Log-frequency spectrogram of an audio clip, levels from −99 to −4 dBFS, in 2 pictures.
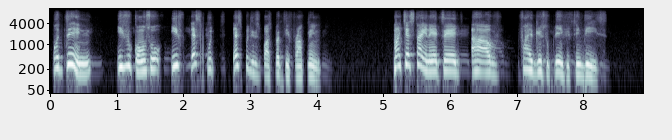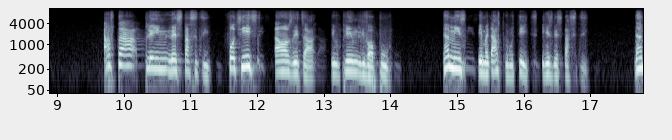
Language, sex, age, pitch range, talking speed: English, male, 30-49, 145-195 Hz, 160 wpm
